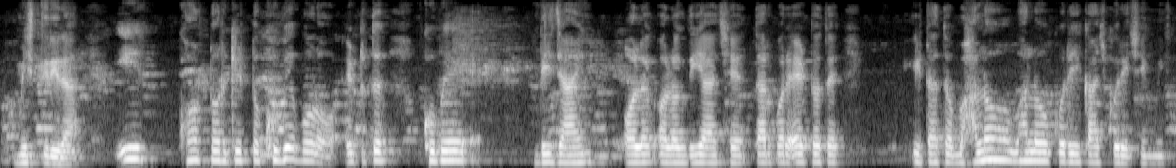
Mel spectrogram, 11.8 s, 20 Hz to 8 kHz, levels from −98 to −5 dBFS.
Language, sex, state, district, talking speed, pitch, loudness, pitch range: Bengali, male, West Bengal, Malda, 110 wpm, 145 Hz, -16 LUFS, 135-165 Hz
